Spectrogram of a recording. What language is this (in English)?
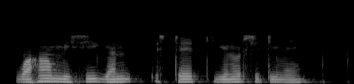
Hindi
